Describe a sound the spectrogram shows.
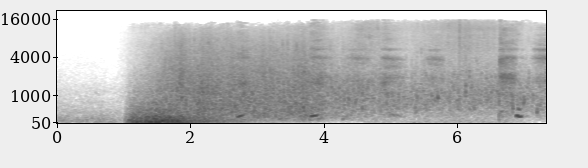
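Wind rustles through grass and leaves outdoors.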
